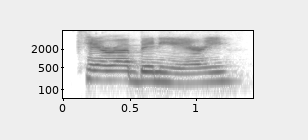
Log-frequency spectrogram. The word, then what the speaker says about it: carabinieri: noun common um can you please repeat the pronunciation careri am I saying it right Cara bener can you repeat it carabinieri yes carabinieri carabinieri c a r a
